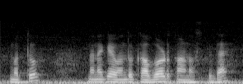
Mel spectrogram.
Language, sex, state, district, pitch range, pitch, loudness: Kannada, male, Karnataka, Bangalore, 100-115 Hz, 105 Hz, -16 LUFS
